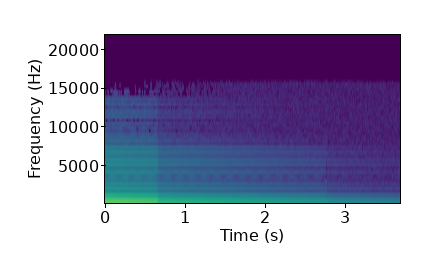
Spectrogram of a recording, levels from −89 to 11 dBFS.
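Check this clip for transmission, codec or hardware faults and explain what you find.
Two brief faults interrupt the music. Both are damaged data in a compressed stream, at 0.65 to 0.67 s and again at 2.77 s. Corrupted frames throw the decoder out of sync, so each spot becomes a short chirp or blip.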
